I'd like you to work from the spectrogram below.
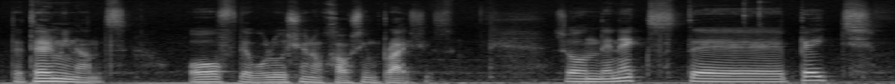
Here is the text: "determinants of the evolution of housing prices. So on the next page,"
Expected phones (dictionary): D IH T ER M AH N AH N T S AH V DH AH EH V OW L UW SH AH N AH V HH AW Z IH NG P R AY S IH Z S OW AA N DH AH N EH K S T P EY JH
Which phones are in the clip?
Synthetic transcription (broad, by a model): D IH T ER M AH N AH N T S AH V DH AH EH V OW L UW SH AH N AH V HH AW S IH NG P R AY S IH S OW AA N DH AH N EH K S T P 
